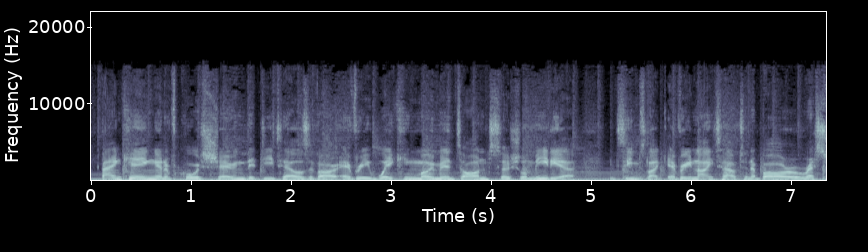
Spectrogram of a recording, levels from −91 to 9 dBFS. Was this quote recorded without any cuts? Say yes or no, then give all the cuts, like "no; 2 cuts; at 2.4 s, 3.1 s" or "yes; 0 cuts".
yes; 0 cuts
